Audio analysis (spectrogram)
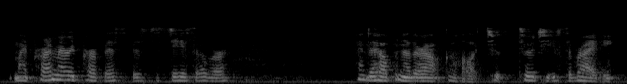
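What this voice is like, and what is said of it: Damaged voice that goes in and out. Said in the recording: “it sounds bad tonight... My voice sounds like this because I'm a survivor of throat cancer 2 years ago... it kind of goes in and out”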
